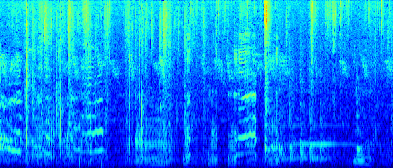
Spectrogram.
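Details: A female Vietnamese pot-bellied pig gives short, nasal, hen-like clucks and grunts with a longer drawn note, imitating the hen she spends all day with, over scattered clicks and knocks.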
